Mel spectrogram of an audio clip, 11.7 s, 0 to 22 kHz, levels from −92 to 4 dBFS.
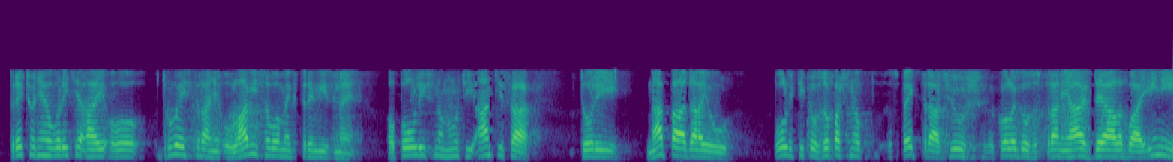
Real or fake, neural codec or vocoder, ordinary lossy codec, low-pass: fake; codec, 16 kHz, 8 kbps, FunCodec, trained on LibriTTS, 25 frames a second; AAC, 16 kbps; 3.6 kHz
